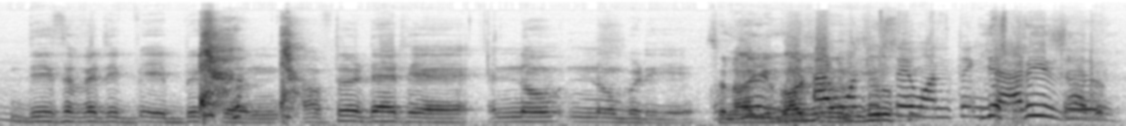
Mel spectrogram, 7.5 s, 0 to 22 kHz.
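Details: Adult man with ataxia since about 2007, symptoms starting about a year after his marriage: ataxic dysarthria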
